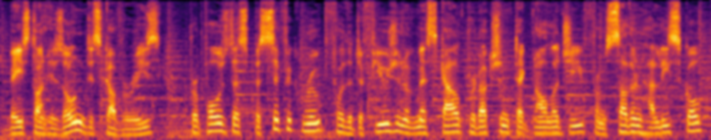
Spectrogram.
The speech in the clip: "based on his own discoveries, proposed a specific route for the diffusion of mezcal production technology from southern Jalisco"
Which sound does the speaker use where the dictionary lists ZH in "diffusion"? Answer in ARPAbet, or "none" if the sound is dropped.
ZH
